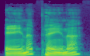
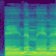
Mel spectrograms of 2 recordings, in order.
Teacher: Pretty soon it's going to be ana mena, because p and m are both pronounced with the two lips.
